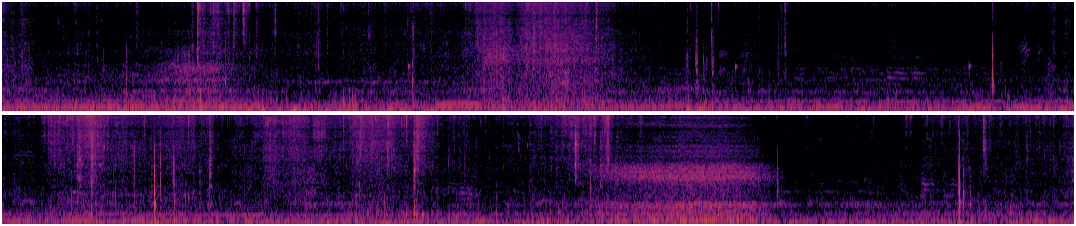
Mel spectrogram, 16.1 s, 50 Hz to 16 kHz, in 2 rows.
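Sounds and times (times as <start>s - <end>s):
fly buzzing: 12.4s - 14.0s.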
